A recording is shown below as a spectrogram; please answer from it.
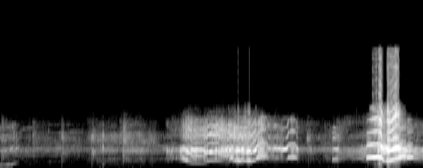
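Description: A toddler's high-pitched vocal squeals while swinging: one wavering squeal about halfway through, then a louder, shorter rising squeal near the end.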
